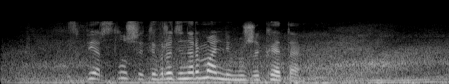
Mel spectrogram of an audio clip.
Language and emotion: Russian, neutral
